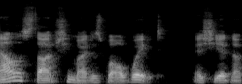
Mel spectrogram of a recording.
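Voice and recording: The setting is quiet. Someone is reading aloud in a natural voice, with ordinary pitch variation.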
